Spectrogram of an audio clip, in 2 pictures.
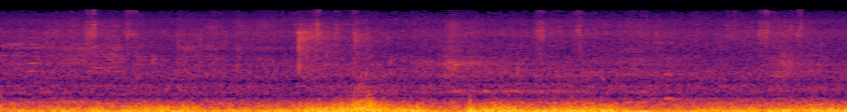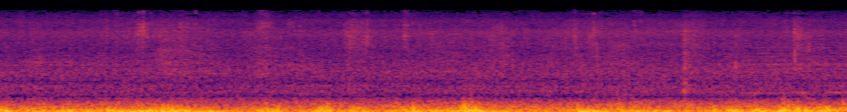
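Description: Wind buffeting a camera microphone outdoors, a low rumble that rises and falls in gusts.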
